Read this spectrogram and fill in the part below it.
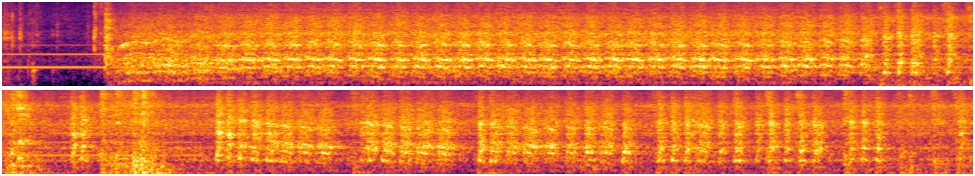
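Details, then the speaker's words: Mustang revival with MAF sensor unplugged after idling well earlier: engine catches fast, then idle turns lumpy with irregular stumbles and surges, spitting fuel out the exhaust; running badly, likely too rich. "Not very happy. Spit a bunch of fuel out the back. That's great."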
